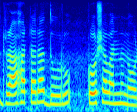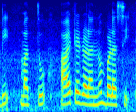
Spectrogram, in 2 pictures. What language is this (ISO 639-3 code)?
kan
